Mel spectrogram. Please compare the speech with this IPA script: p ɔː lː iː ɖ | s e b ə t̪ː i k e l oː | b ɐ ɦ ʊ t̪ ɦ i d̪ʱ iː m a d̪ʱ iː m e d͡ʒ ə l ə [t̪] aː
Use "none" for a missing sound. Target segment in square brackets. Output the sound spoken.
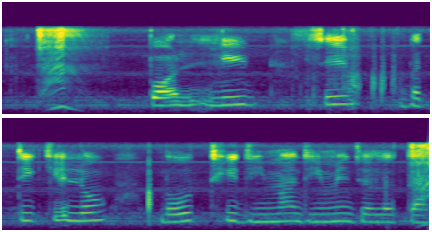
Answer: t̪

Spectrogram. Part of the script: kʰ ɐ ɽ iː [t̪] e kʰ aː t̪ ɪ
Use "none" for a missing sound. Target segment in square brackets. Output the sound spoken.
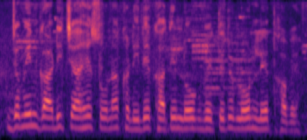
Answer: d̪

